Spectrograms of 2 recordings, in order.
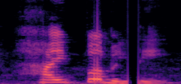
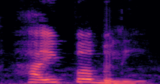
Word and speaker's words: hyperbole: next figure of speech this is known as hyperbole yes that is how you are supposed to pronounce it is pronounced as hyperbole what is hyperbole it is nothing but an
